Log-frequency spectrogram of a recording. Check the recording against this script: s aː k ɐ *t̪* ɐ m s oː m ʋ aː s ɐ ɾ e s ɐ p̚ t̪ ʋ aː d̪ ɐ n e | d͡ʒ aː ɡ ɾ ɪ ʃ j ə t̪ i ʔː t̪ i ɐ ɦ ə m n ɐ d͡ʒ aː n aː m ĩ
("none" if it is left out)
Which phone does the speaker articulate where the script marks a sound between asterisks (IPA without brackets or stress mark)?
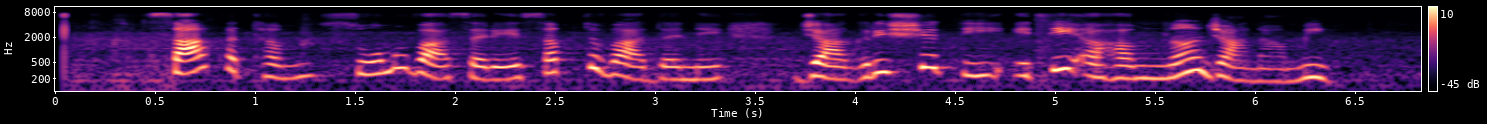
t̪ʰ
